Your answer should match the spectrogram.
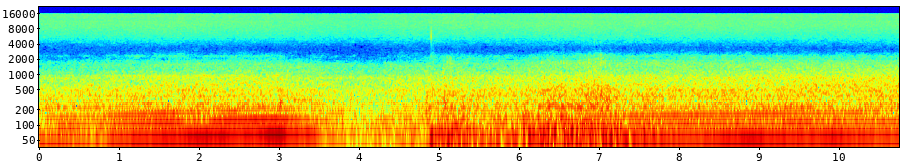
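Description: A car driving at speed, heard from inside the cabin: a steady low drone of engine and road rumble. It eases off briefly a few seconds in, then comes back up sharply about five seconds in.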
